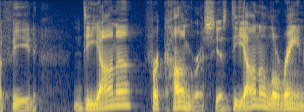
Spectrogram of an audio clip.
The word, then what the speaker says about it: DeAnna Lorraine: diana for congress yes diana lorraine or deanna lorraine on how she pronounces it she's running for congress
